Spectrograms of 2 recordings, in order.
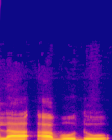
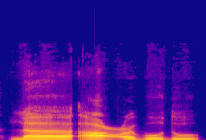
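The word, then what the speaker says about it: لَا أَعْبُدُ: পারে আমরা যদি বলি লাবুদু লাবুদু অনেকে বলি লাবুদু তখন হবে লাম জবর লা পেশব দাল পেশ দু লাবুদু তখন এই আইন অক্ষরটা এখানে ছুটে চলে যাবে এখানে উচ্চারণ হবে লা আবুদু লা আবুদু লা আবুদু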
